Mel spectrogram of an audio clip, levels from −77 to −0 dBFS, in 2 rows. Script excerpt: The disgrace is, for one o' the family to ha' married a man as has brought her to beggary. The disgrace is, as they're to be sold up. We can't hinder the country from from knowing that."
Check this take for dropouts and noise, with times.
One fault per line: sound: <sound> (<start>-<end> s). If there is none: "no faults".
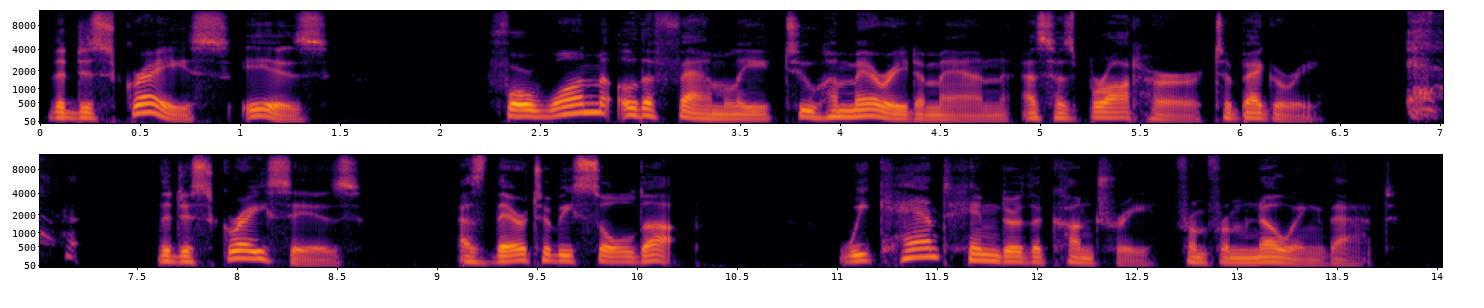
sound: cough (6.8-7.2 s)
